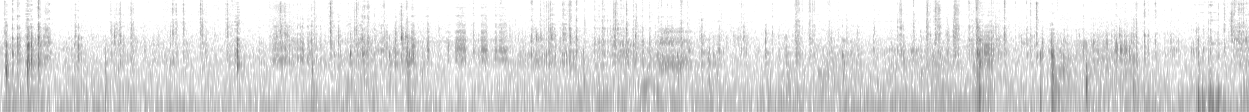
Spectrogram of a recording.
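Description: Scattered small clicks, knocks and rattles of hard plastic trim and metal as the radio unit and its fascia are handled and worked loose from the dashboard.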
